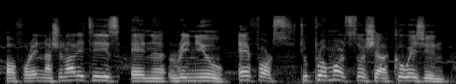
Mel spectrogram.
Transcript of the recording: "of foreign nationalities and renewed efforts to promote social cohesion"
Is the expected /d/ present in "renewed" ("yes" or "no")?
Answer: no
